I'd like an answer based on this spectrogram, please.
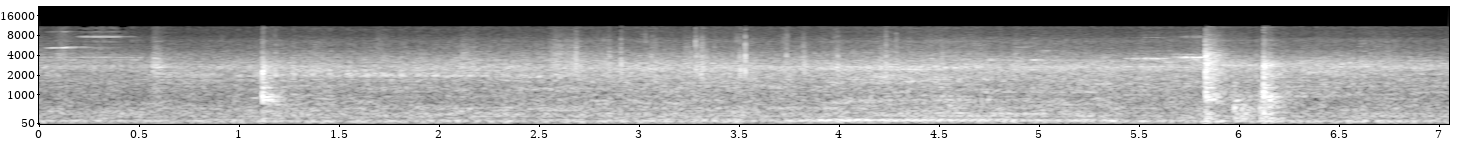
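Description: Sharp plastic clicks and small knocks from a toner cartridge being handled and pried at with a screwdriver, over a steady hiss. The loudest click comes about a second in, and two more come close together near the end.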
